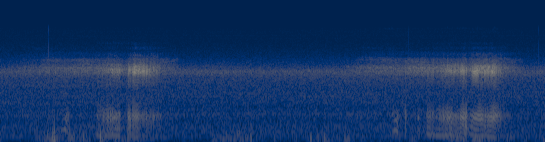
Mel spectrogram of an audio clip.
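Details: Two snores about three seconds apart, each a fluttering inhalation with a whistling, hissing edge, from a sleeping adult.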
